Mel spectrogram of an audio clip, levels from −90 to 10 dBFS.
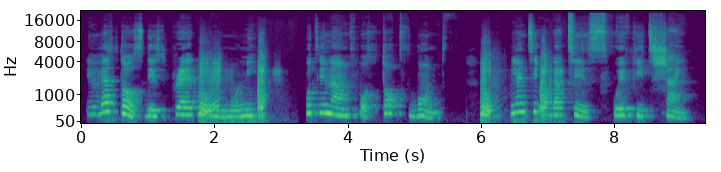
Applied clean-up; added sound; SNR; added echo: neural mask model RNNoise.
